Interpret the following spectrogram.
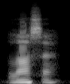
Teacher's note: the accent falls on the second syllable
